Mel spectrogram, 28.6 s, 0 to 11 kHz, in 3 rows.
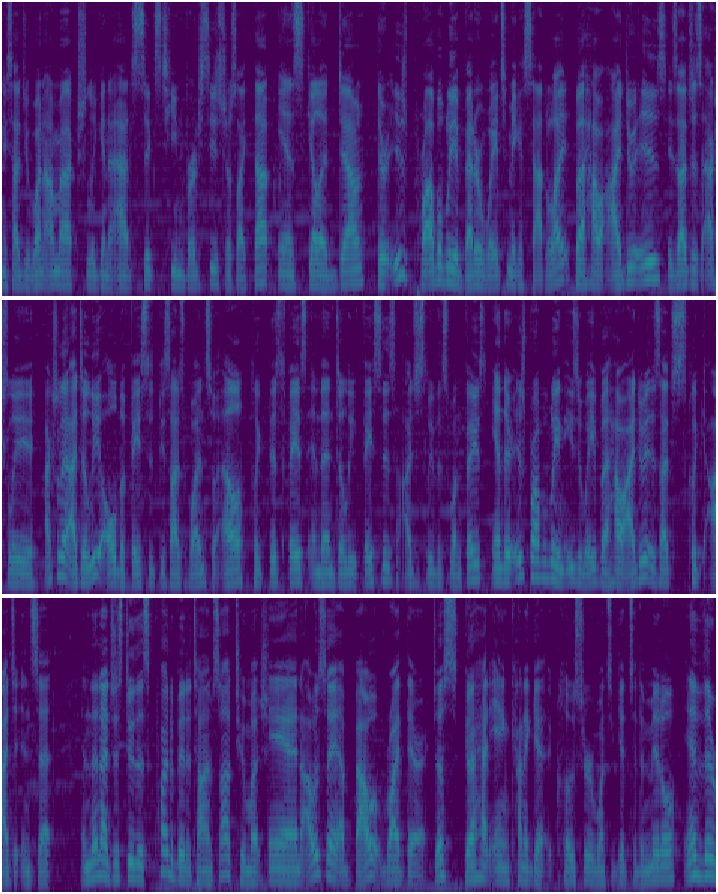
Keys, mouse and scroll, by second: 2.4 click, 2.8-3.4 middle drag, 3.4 scroll up 1, 3.5 Tab, 3.6 s, 6.7 middle click, 7.5 scroll up 4, 7.6 s, 8.7-10.7 middle drag, 10.7 click, 12.1 l, 12.8 shift+click, 13.4 x, 14.2 click, 14.5 middle click, 15.5 scroll up 1, 15.7 middle click, 16.0-18.0 scroll up 2, 18.5 i, 19.8 i, 20.9-24.8 typing, 26.1 i, 27.6 i.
